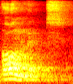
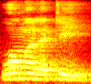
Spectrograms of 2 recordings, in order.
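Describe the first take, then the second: First: It is said in two short syllables. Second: It is said in three syllables, ending in a vowel. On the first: The speaker calls it right. "இதை வந்து எப்படி உச்சரிக்கணும் அப்படின்னா" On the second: The speaker calls it wrong. "அதுதான் ஆங்கிலத்தை நம்ம உச்சரிக்கக்கூடிய நம்ம தலை விதி"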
